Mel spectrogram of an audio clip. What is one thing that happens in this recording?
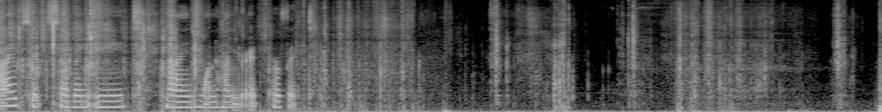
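Paper banknotes rustle and crinkle as they are handled.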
